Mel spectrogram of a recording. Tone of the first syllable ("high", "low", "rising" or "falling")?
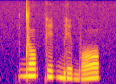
high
